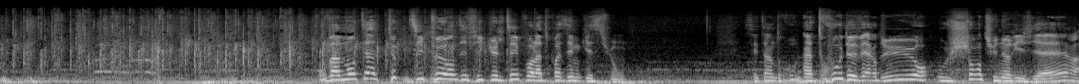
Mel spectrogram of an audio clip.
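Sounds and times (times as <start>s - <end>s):
audience applause: 0.0s - 5.1s
speech: 3.2s - 6.4s, 7.5s - 10.7s.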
